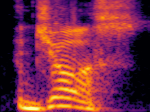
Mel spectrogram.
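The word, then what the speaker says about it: Jos: Joss.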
